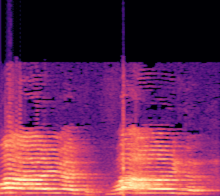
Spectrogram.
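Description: A high-pitched voice singing two long held notes, the second starting just over a second after the first.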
